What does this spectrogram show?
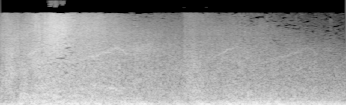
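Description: A loud, sustained rumble of thunder, deep and rolling with a sharp crackling burst near the start, then a steady heavy roar that slowly eases off, with no voices.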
